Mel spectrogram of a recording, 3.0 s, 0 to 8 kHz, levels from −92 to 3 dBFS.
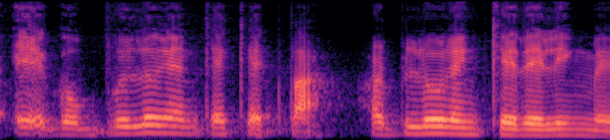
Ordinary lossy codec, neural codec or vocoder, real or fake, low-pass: none; codec, 16 kHz, 0.4 kbps, LongCat-Audio-Codec; fake; none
